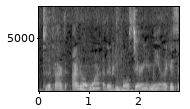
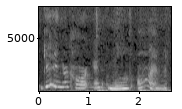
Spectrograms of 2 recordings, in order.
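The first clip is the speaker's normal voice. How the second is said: higher, slow, emphatic command; retold snap; 11 semitones higher, 4 dB louder, slower than usual. Mom retelling ordering the staring man to leave, stern. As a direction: order him off firmly. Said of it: "I'm like".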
